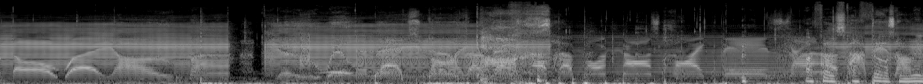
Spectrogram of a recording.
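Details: Buzzing, flat mechanical voice from a new electrolarynx, steady pitch with words shaped over the device's hum, picked up on a microphone during a podcast; electrolarynx speech.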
